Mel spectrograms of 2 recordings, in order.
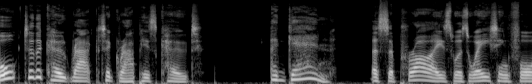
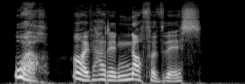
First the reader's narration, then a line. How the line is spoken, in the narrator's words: Father snorted angrily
